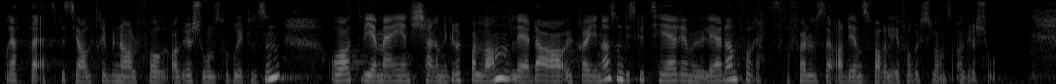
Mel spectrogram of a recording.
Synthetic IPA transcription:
pʁɛt̪ːəʔɛ̰t̪spɛsɪɑːlt̪ʰʁɪbʉnɑːlfɔʁɑ̰ɡʁɛʃuːnsfɔʁbʁyːt̪l̩sn̩ʔɔɑt̪ʋɪæʁmɛɪeːnçæʁnəɡʁʉpːɑlɑnːleːd̪əɑʔʉ̰kʁɑiːnɑsɔmd̪ɪskʉt̪ʰeːʁəʁmʉːlɪheːd̪ənəfɔʁʁɛt̪sfɔʁfœlːl̩sə̰ʔɑ̰d̪ɛɑnsʋɑːʁlɪəfɔɾːʉ̰slɑ̰nsɑ̰ɡʁɛ̰ʃṵːn

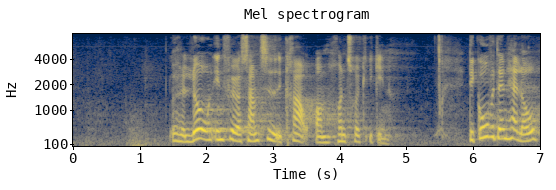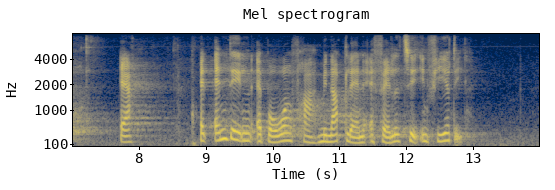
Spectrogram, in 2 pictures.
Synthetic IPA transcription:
lɔ̰̽ːʊ̰n̩e̝nfø̰ːɐsɑ̈mt͡sʰið̞̰ˠikʰʁɑ̈ʊ̰ɒ̽mhɒ̽nt͡sʰʁœɡ̥iɡ̥en | d̥e̝ɡ̥o̝̰ːʋe̝d̥enɦe̝ɐ̰lɒʊ | ʔæɐ | æd̥ænd̥e̝̰ːln̩æb̥ɒʊɐːfʁɑ̈menɑ̈b̥̚lænəʔæɐfælð̞̩ˠt͡sʰe̝lʔe̝nfje̝ːɐd̥e̝̰ːl

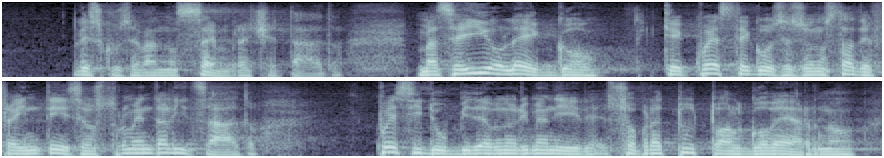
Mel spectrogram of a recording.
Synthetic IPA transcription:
leskuːsevanːʊsɛmpɾeat͡ʃːet̪ːa̰ːt̪omaseiːolɛɡːok̟ekːwɛst̪ekɔːsesoːnʊst̪aːt̪efɾaint̪eːseost̪ɾument̪alid̪zːa̰ːt̪o | kwest̪id̪ubːid̪ɛːvonʊrimaneːɾɪsopɾat̪ːut̪ːoalɡovɛrno

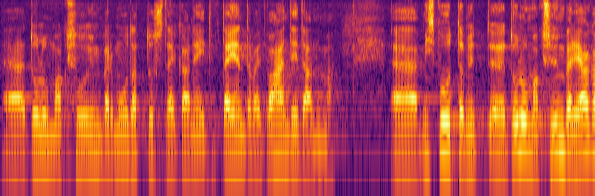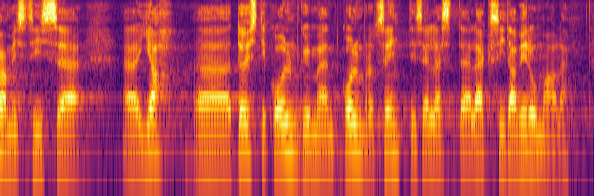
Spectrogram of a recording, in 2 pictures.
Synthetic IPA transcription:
t̪ulumɑksuymbeɾmuːd̪̥ɑt̪ːˑust̪e̞ɡ̥ɑne̞jd̪t̪ːæje̞nd̪ɑvɑjd̪vɑɦe̞nd̪ijd̪ɑnmɑ | mispuːt̪ːˑɑb̥nyːd̪̥t̪ulumɑksuymb̥eɾjɑɡɑmist̪siːs | jɑht̪ø̞est̪iko̞lmkymːe̞nd̪̥ko̞lmpro̞t̪se̞nʲt̪ːise̞lːe̞st̪læksid̪ɑviɾumɑːle̞

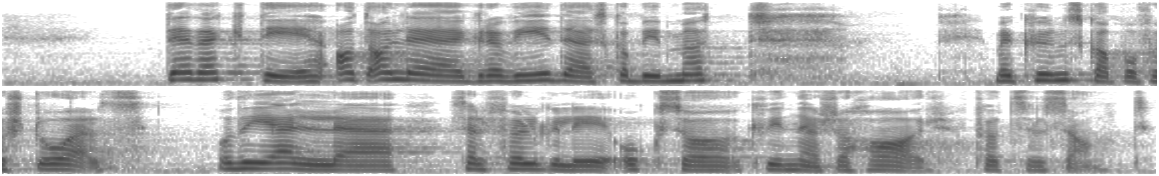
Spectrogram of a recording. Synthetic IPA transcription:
d̪̥ɛæɾʋɪkt̪ɪɑt̪ɑlːəɡɾɑʋiːd̪əskɑbliːmœt̪ː | mɛkʰʉnskɑːpɔfɔʂʈoːə̰ls | ɔd̪ɛjɛlːsɛlfœlɡəlɪʔɔksɔkʰʋɪnːəʂɔmhɑɾfœt̪səlsɑ̰ŋt̪

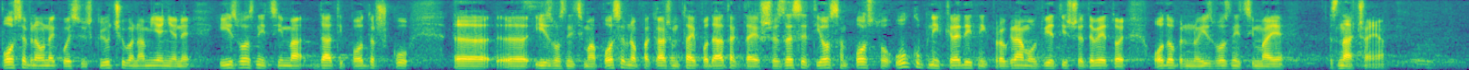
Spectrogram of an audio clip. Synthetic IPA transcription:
po̞ːse̞bnoo̞ne̞ko̞je̞suiskʎʲut͡ʃiʋo̞namjeɲe̞ne | izʋo̞znit̪simad̪at̪ipo̞d̪r̩ʃku | izʋo̞znit̪simapo̞ːse̞bno̞pakaːʒemt̪aːjpo̞d̪aːt̪akd̪aje̞ʃe̞zd̪e̞se̞t̪io̞sampo̞st̪o̞ʔukupnixkɾe̞d̪it̪nixpɾo̞ɡɾamaud̪ʋije̞t̪isu̥t͡ʃe̞d̪e̞ʋe̞ːt̪o̞jo̞̰d̪o̞bɾenoizʋo̞znit̪simaje̞ | znat͡ʃa̰jna̰

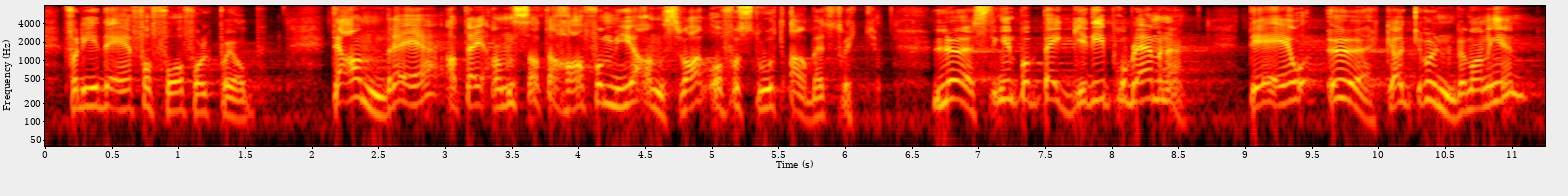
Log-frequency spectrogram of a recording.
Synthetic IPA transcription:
fɔd̪iːd̪ɛæɾfɔɾfoːfɔlk̚pʰɔjɔbː | d̪̥ɛɑnd̪ɾəɛɾɑ̰t̪̚d̪æɪʔɑnsɑt̪ːəɦɑɾfɔɾmyːəʔɑ̰nsʋɑːɾɔfɔɾst̪uːʁt̪ʰɑɾbæɪt̪st̪ʰɾʏkːløːsnɪŋənpɔbɛɡːəɪd̪ipʰɾʊbleːmənə̰ | d̪̥ɛæɾɔøːkəɡɾʉnːbəmɑnːɪŋən

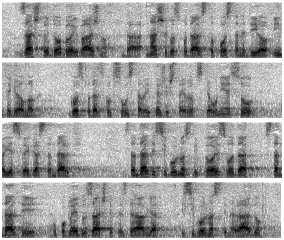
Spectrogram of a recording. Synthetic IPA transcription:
zaʃt̪o̞je̞d̪o̞bɾo̞iʋaːʒno̞d̪anaʃe̞ɡo̞spo̞d̪aːɾst̪ʋo̞po̞st̪ane̞d̪io̞ʔint̪e̞ɡɾalˠno̞ɡ | ɡo̞spo̞d̪aɾsko̞ɡsuːst̪aʋait̪r̩ʒiʃt̪ae̞ʋɾo̞pske̞uːnije̞su | pɾije̞sʋe̞ɡast̪and̪aɾd̪i | st̪and̪aɾd̪isiɡuːɾnost̪ipɾo̞izʋo̞d̪ast̪and̪aɾd̪iupo̞ɡle̞ːd̪uzaːʃt̪it̪e̞zd̪ɾaːʋʎaisiɡuːɾno̞st̪inaɾaːd̪u

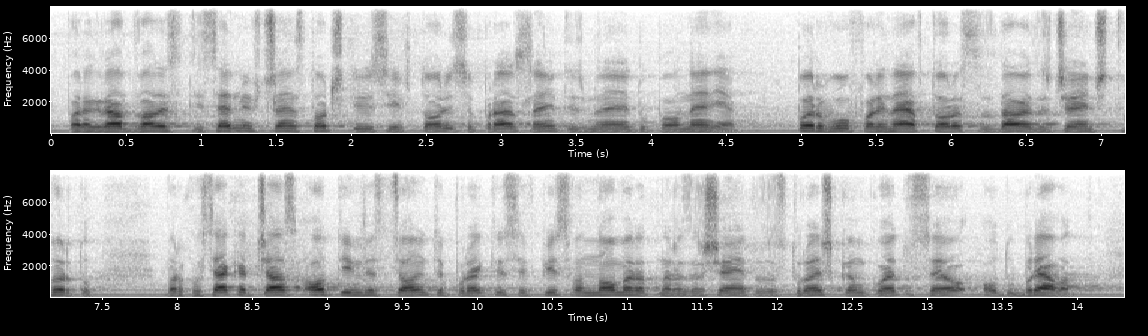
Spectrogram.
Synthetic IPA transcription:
pɐɾɐɡɾavfd̪vad̪ɛsɛ̥t̪isɛd̪mift͡ʃlɛnst̪ɔt͡ʃɛ̥t̪iɾɛsɛift̪ɔɾisɛpɾavʲjət̪slɛd̪nit̪ɛizmɛnɛniɛd̪opɐlˠnɛniə | pɤɾvofəlinɛjəft̪ɔɾəsɛsəzd̪avəizɾɛt͡ʃɛniɛt͡ʃɛ̥t̪vɤɾt̪o | vəɾxʊfsʲakət͡ʃasot̪invɛst̪i̥t̪siɔnːit̪ɛpɾoɛk̚t̪isɛfpisvənɔmɛɾət̪nɐɾəzɾɛʃɛniɛt̪ozɐst̪ɾoɛʃkəmkoɛt̪osɛod̪obɾʲjavət̪

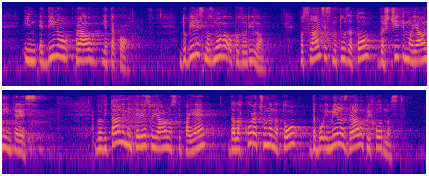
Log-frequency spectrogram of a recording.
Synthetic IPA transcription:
inɛd̪iːnɔpɾawjɛt̪ako̰ː | d̪ɔbiːlismɔznɔːʋaʔɔpɔzɔɾiːlɔ̰ | pɔslant̪sismɔt̪uːzat̪oːd̪aʃt͡ʃiːt̪imɔjawniːnt̪ɛɾeːs | ʋəʋit̪aːlnɛmint̪ɛɾeːsujaːwnɔst̪ipajɛ | d̪alaxkoːɾat͡ʃuːnanat̪oːd̪aboimeːlazd̪ɾaːʋɔpɾixoːd̪nɔst̪

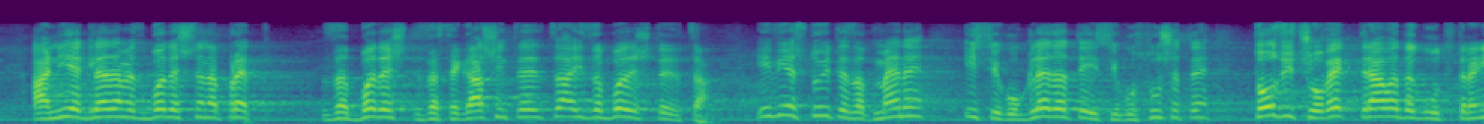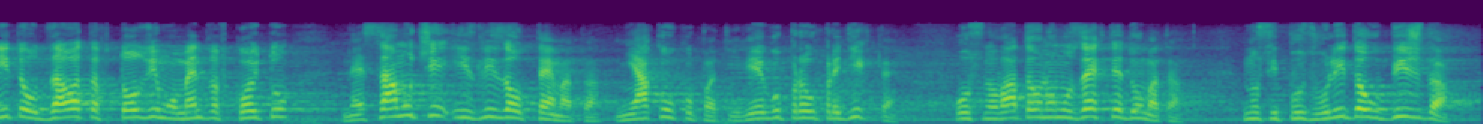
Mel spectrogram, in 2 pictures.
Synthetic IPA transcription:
ɐnʲiɛɡlɛd̪ɐmɛzbɤd̪ɛʃt̪ɛnɐpɾɛt̪ | zɐbɤd̪ɛʃt̪ɛzɐsɛɡaʃnit̪ɛd̪ɛt̪saizɐbɤd̪ɛʃit̪ɛd̪ɛt̪sa̰ | iviɛst̪oit̪ɛzɐt̪mɛnɛ | isiɡoɡlɛd̪ɐt̪ɛisiɡoslˠuʃɐt̪ɛ | t̪ɔzit͡ʃovɛk̚t̪ɾʲabvɐd̪ɐɡoːt̪st̪ɾɐnit̪ɛod̪zalˠɐt̪əft̪ɔzimomɛnt̪vɐfkɔjt̪o | nɛsamot͡ʃɛʔizlizɐot̪ːɛmɐt̪ə̰nʲakolˠkʊpɤt̪iviɛɡopɾɐopɾɛd̪ixt̪ɛ | osnovat̪ɛlˠnomʊzɛxt̪ɛd̪umɐt̪ə̰ | nosipozvolid̪ɐobiʒd̪ə̰

